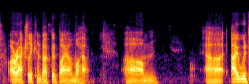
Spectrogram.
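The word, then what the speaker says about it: mohel: the uh the circumcision is called a Mel in yish pronunciation Mo you may have heard that pronunciation more than Mel um and uh he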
